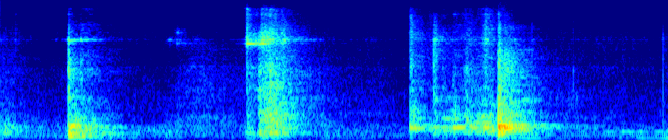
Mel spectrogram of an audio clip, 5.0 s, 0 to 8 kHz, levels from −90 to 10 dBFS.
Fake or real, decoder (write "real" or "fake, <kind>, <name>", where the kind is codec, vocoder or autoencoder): fake, codec, SNAC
